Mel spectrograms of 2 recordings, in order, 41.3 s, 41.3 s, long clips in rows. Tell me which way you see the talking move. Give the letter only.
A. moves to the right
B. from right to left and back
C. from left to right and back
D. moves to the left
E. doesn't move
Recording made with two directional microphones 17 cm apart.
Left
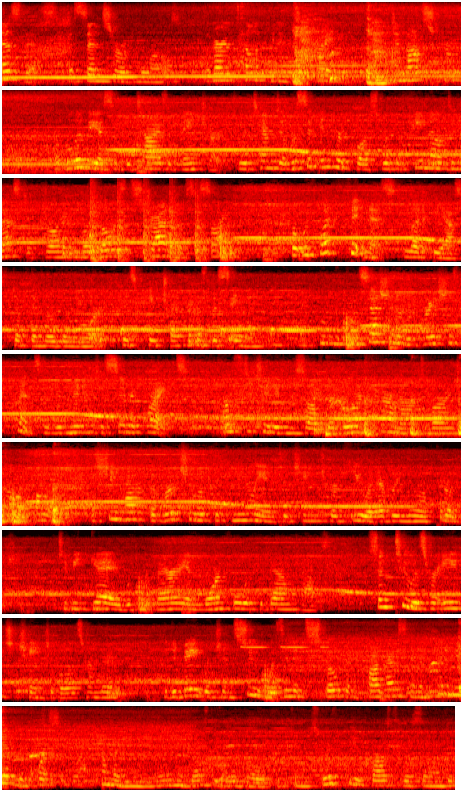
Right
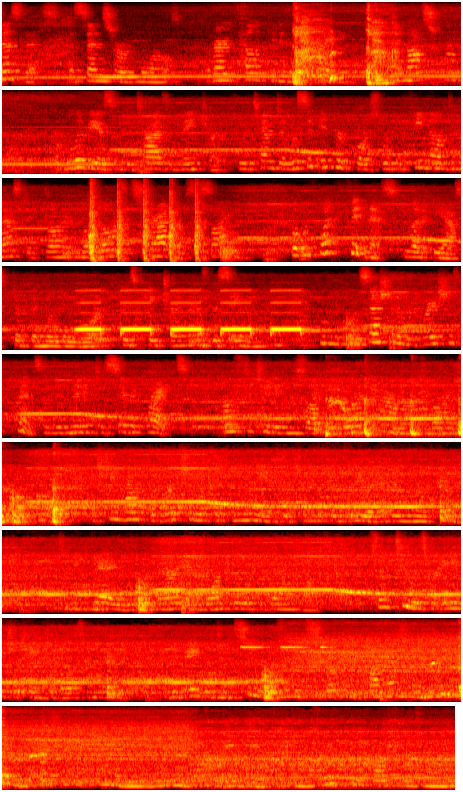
E.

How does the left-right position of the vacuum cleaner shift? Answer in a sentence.
You can hear the vacuum cleaner move from left to right.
